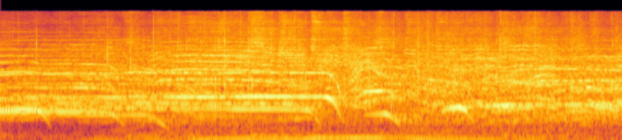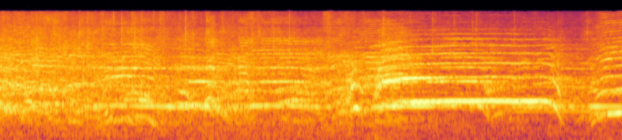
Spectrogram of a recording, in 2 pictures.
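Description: Crowd of cheerleaders and spectators screaming and cheering, many long high yells overlapping and dropping off at their ends, with a fresh swell of yells about ten seconds in.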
